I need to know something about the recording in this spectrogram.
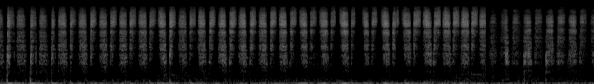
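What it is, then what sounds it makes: Marker coloring on paper. An alcohol marker, held in fingertips with pink painted nails, is rubbed back and forth across a thin printed paper coloring page resting flat and solid on a dark board to color in the face. The result is a fast, steady run of bright, hissy scratching strokes, about two and a half per second, with almost no low end and no ring between strokes. The strokes soften slightly near the end.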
